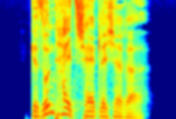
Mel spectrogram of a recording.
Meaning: inflection of gesundheitsschädlich: 1. strong/mixed nominative/accusative feminine singular comparative degree 2. strong nominative/accusative plural comparative degree
- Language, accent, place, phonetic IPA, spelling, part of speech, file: German, Germany, Berlin, [ɡəˈzʊnthaɪ̯t͡sˌʃɛːtlɪçəʁə], gesundheitsschädlichere, adjective, De-gesundheitsschädlichere.ogg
